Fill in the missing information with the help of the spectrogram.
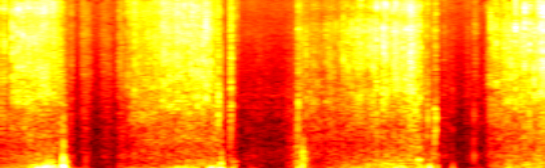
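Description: Fingertips and nails scratch the page block edges and cover of a black paperback book. Four dull, low, rustling scratch bursts are separated by brief silences.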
